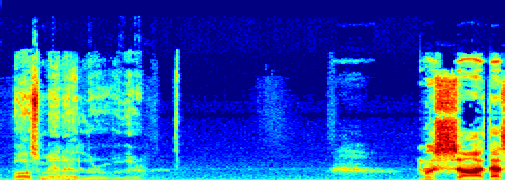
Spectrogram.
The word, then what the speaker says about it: Mossad: Mossad, that's how you pronounce it.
